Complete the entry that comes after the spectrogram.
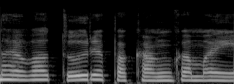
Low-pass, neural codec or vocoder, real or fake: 14.4 kHz; vocoder, 44.1 kHz, 128 mel bands, Pupu-Vocoder; fake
